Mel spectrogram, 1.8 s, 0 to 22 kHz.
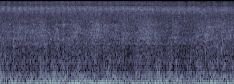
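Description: A 1966 Chevy Impala engine idles close by, giving a loud, steady low rumble with a rough, uneven pulse that lasts the whole short stretch.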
